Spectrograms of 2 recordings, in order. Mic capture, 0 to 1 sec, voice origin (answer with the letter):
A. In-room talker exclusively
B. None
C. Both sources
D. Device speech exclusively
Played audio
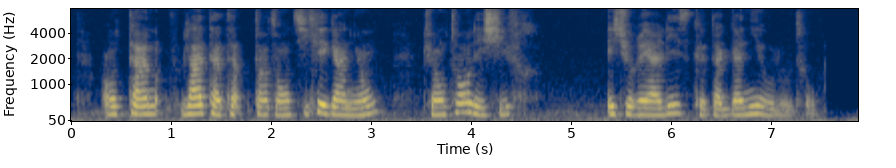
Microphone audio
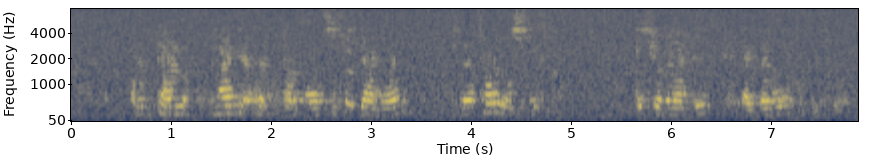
D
